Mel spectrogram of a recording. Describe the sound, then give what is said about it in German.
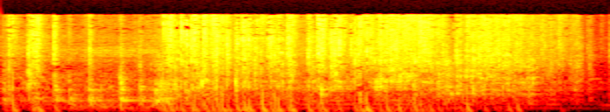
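A bottle return machine whirs steadily while a plastic bottle thrown into its slot is crushed inside it. It gives off a dense run of ratcheting clicks, crunches and crumpling for several seconds, fairly loud, easing off at the end. “Da gibt es so ein Ratschen und so ein Knirschen und so ein Knüllen.”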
